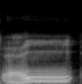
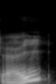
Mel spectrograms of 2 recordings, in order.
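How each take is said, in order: First: "i" from the throat as ayn, held long; long throaty "i"; lengthened ayn i. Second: "i" from the throat as ayn, kept short; short throaty "i". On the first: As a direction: stretch "i" into a long ii after Arabic ayn. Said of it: "Allongé par la voyelle longue ya". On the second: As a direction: say a brief "i" starting with Arabic ayn. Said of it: "Lettre ayn avec le i". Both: Shown as a demonstration.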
